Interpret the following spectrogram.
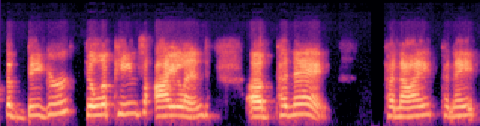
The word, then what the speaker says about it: Panay: lot of names and it's always pronounced as an eye perfect yeah like messiahs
